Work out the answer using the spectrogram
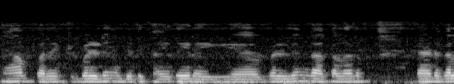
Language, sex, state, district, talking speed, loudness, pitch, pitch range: Hindi, male, Haryana, Jhajjar, 185 wpm, -18 LUFS, 130 Hz, 120-130 Hz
